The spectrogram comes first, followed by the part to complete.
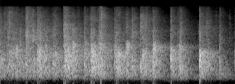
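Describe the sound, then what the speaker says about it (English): Dense applause from an audience at a community panel event, a steady crackle of many hands clapping at close range with no voices over it. "So give yourselves a round of applause."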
